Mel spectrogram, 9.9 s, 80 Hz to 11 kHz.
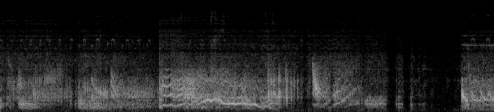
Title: stomach growling 10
